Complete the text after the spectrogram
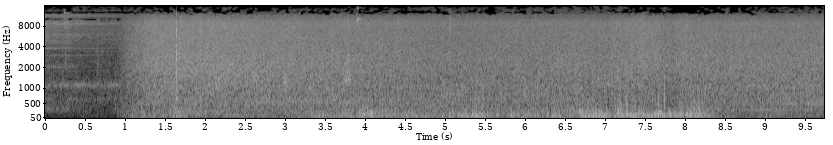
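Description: Two dogs growl playfully as they wrestle.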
